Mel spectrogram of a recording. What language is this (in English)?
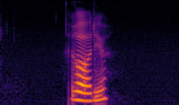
Swedish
